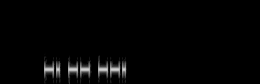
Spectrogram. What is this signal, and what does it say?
Morse code, heard as a keyed tone, about 39 wpm, 700 Hz. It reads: NMG
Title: USA Call Sign Postfixes - 3 Letters 40wpm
